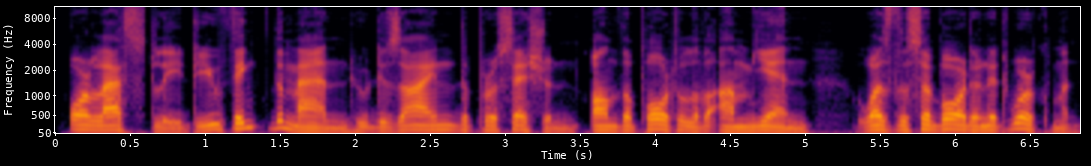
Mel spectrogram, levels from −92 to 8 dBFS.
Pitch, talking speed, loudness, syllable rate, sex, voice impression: 105 Hz, 175 wpm, -20 LUFS, 5.1 syllables/s, male, very masculine, old, very thick, tensed, very powerful, slightly bright, soft, slightly muffled, fluent, slightly raspy, very cool, intellectual, sincere, very calm, very mature, very friendly, very reassuring, unique, elegant, wild, sweet, lively, kind, slightly intense, slightly modest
